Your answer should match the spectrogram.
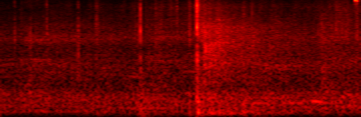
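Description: Wrestlers grappling on the mat: a small knock, then one sharp thud of a body hitting the mat a little over a second in, with voices in the hall.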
